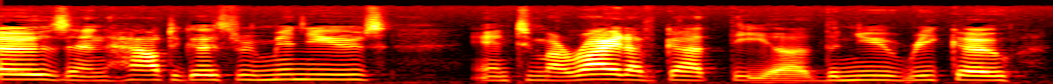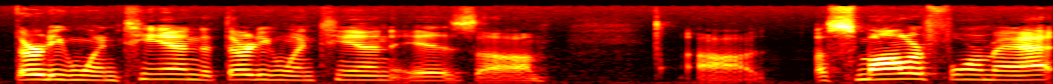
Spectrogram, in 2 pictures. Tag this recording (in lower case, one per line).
speech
